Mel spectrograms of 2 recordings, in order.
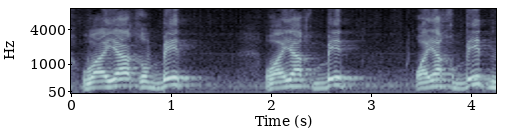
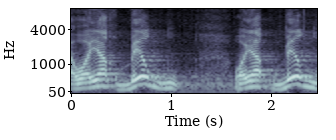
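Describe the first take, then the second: First: Yaqbid with the dad said like a hard dal; wrong dad like dal. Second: Yaqbid with a full dad, air held in the mouth; correct dad. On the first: Ustaz demos the common mistake, dad like dal. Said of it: "saya bagi yang cenderung pada dal". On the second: Ustaz shows the class the right dad. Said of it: "dia macam bunyi dal". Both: Shown as a demonstration.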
